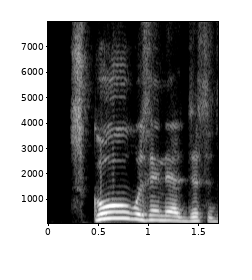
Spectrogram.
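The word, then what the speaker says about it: Scull: of Canelo versus William School is I just learned that's how you pronounce his name. It's not Skull, it's School. School was in there just to survive.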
